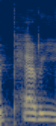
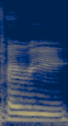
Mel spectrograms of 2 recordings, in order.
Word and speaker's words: Paris: it like parth but since he has a French accent he in fact would not say that he would say Perry Perry there would be no s in it so it's extremely funny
